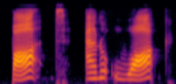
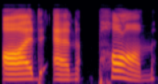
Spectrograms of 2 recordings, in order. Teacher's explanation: this aw is in the back your jaw drops a little bit your tongue pulls back a little bit and it's a lot more resonating in closer to the back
